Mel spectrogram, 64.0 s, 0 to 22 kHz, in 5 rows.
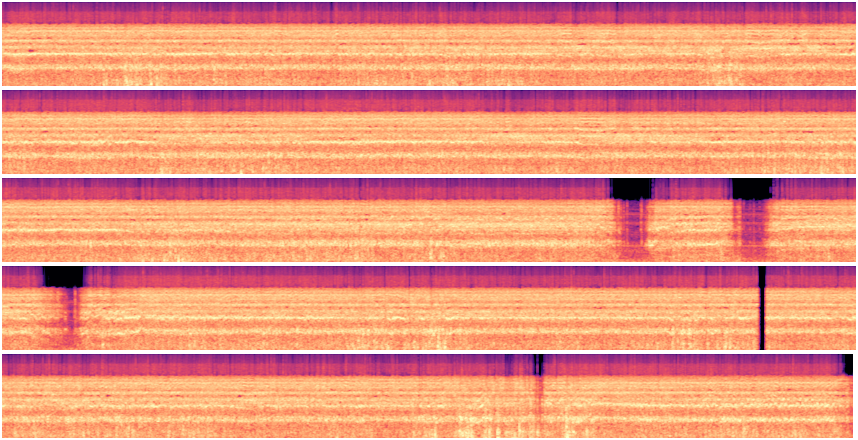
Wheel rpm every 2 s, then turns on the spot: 230, 230, 230, 230, 230, 230, 230, 220, 230, 220, 230, 230, 230, 230, 220, 210, 210, 140, 110, 140, 190, 230, 240, 240, 220, 230, 220, 230, 240, 210, 240, 200.
34-36 58-60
